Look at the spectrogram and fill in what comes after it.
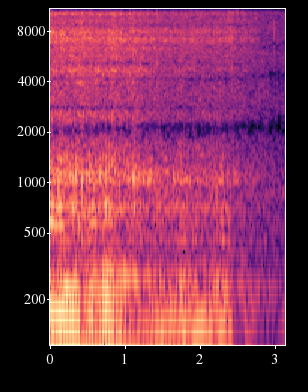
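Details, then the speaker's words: Imitated snoring-like inhale made deliberately by narrowing the back of the nasal passages and soft palate area, tongue lifted to the roof of the mouth, as in a breathing exercise; low rumbling snore-like inhalation fading out. "I'm gonna recommend you shoot for making a snoring baby sound or snoring sound so it might sound like this"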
